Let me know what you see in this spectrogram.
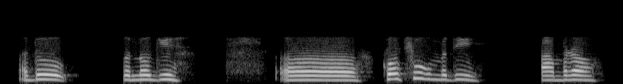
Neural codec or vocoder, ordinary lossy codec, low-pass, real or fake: none; Opus, 24 kbps; 3.6 kHz; real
